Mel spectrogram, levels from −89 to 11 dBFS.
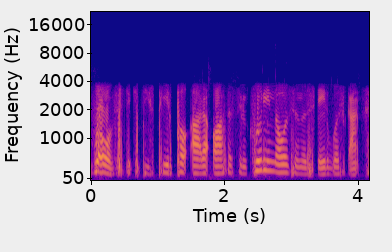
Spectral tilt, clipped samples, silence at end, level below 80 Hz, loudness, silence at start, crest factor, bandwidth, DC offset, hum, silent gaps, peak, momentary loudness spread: -9 dB/octave; under 0.1%; 0 s; -72 dBFS; -25 LUFS; 0.05 s; 16 dB; 4 kHz; under 0.1%; none; none; -8 dBFS; 13 LU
